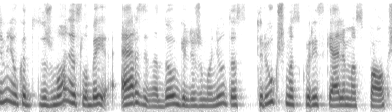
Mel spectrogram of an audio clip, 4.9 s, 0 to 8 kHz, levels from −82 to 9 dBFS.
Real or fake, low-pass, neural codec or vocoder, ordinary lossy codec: real; 7.2 kHz; none; Opus, 64 kbps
